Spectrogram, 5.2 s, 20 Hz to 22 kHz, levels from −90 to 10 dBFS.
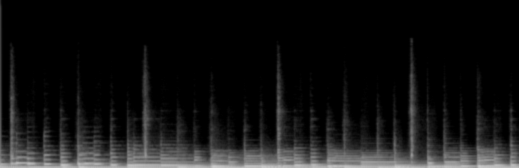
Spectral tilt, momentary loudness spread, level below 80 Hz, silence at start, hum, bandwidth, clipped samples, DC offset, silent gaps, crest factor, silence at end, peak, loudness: -10 dB/octave; 3 LU; -46 dBFS; 0 s; none; 8.2 kHz; under 0.1%; 0.1%; none; 14 dB; 0 s; -4 dBFS; -19 LUFS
